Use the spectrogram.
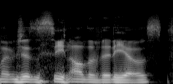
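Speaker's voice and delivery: ordinary delivery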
